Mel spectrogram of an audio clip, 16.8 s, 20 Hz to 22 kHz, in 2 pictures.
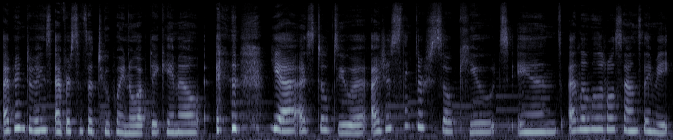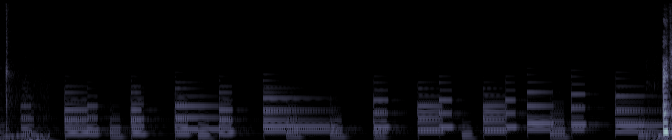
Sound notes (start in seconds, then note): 2.6 chuckles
